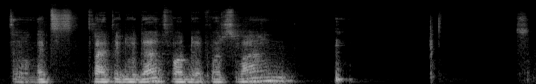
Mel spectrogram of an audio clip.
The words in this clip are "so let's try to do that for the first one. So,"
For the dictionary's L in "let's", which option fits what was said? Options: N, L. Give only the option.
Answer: N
